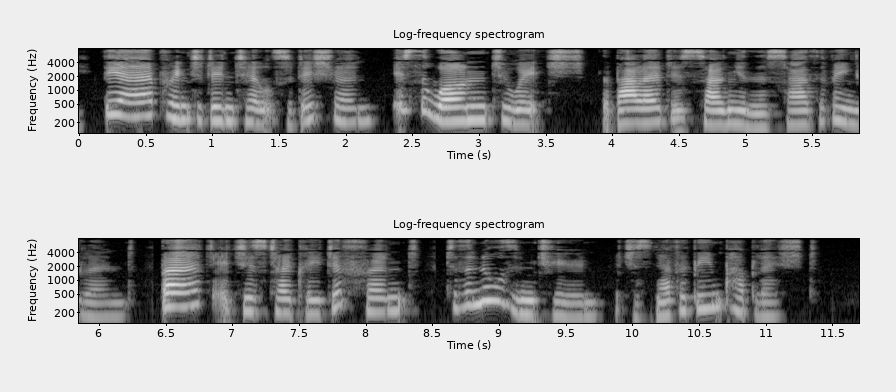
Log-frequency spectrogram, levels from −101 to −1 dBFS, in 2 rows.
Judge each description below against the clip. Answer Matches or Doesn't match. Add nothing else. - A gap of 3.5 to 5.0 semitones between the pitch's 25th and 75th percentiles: Matches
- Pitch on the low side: Doesn't match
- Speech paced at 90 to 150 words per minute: Doesn't match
